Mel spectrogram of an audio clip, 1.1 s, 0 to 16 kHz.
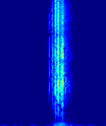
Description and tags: Rubik Cube Turn - 15
Rubik cube being turned
board, click, cube, game, magic, plastic, puzzle, rubik, rubix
